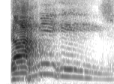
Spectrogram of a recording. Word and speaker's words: Smiggy: Is that pronounced Smiggy or Smeggy? Yeah. Smiggy.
